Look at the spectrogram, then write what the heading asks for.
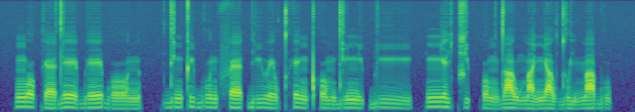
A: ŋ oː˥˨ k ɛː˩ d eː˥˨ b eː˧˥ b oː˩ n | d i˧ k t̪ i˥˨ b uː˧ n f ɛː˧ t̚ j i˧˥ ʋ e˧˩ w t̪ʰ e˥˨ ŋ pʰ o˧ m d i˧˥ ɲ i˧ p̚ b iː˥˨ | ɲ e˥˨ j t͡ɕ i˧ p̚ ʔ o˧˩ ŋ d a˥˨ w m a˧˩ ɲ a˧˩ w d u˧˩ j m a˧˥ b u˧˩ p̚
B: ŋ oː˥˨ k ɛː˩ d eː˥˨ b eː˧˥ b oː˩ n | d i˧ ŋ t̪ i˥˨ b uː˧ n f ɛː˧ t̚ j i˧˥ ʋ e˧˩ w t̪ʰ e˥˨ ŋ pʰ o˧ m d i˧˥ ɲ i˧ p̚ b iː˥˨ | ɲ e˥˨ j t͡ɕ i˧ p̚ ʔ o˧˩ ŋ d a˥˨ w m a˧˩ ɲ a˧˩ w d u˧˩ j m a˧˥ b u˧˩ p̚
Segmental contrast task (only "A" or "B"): B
